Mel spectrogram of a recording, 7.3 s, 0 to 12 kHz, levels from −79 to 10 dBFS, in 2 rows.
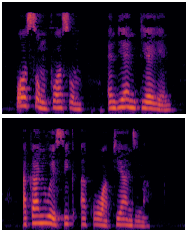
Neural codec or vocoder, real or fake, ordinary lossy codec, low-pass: none; real; MP3, 32 kbps; 10.8 kHz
